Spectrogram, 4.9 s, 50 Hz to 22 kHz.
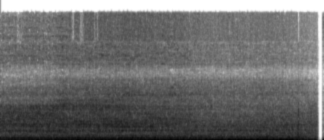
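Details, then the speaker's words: Mini with Honda B16A2 VTEC engine, just after the fuel filter was changed because it ran rough: steady, even idle with a smooth low beat, no hunting or stumbling, then a clean cut-off; healthy running. "so happy out the car's running I'm going to let it warm up give it a red make sure it's not all splutter"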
